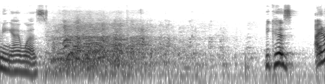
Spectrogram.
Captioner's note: audience laughing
